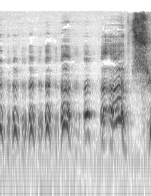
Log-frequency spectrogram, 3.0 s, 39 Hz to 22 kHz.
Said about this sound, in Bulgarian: Той киха по 50, 100 пъти подред. И всяко кихане става по-добър.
